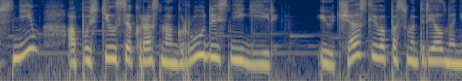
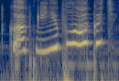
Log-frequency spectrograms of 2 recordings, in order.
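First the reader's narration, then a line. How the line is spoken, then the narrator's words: Sobbing. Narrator (Russian): всхлипнул Коля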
